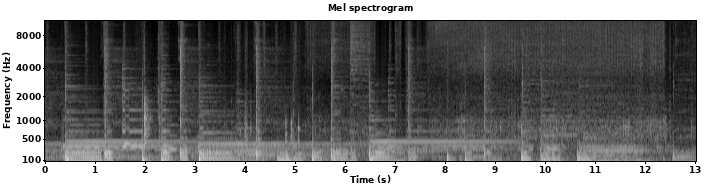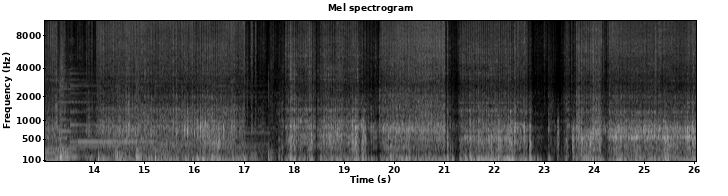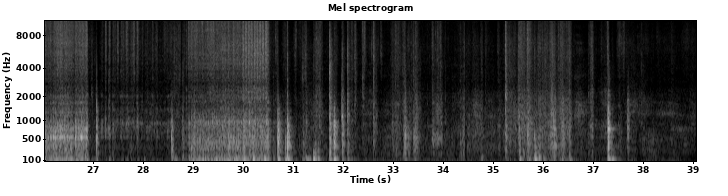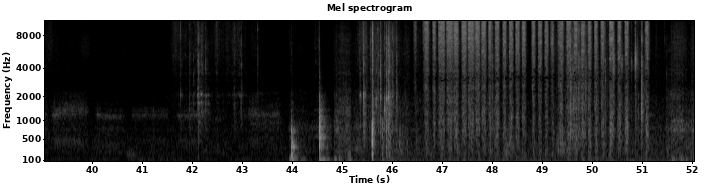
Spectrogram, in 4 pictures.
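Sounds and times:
sandpaper scraping metal tin: 0:07.7 - 0:22.7, 0:46.4 - 0:51.2.

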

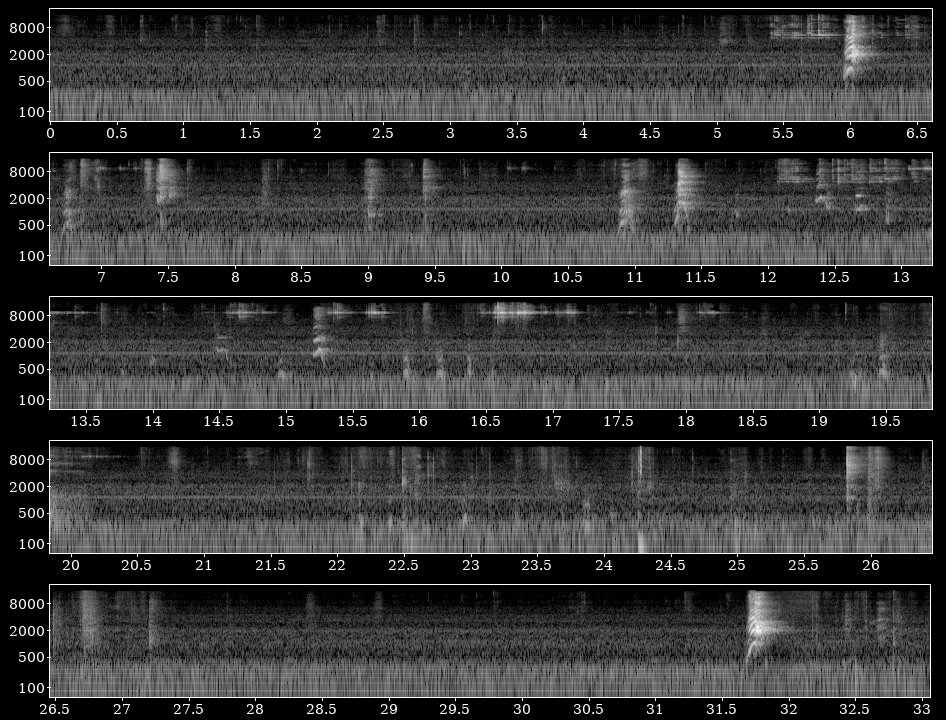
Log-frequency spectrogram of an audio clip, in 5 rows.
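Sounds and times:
faint steady hum: 0:00.0 - 0:33.0
puppies yipping and barking: 0:05.8 - 0:07.6, 0:10.9 - 0:13.2, 0:14.0 - 0:16.6.

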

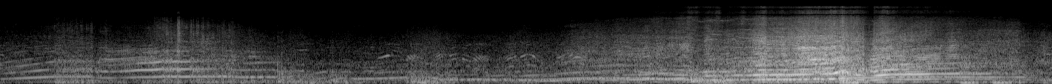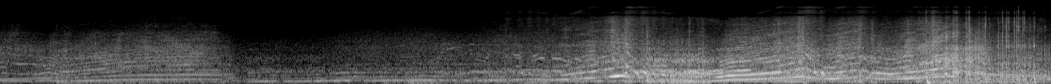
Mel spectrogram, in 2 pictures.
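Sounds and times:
car engine revving: 0:00.0 - 0:21.0.

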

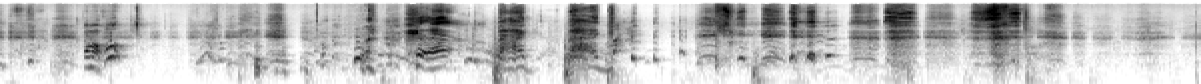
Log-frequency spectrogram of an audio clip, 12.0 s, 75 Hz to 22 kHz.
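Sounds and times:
people gasping: 0:00.0 - 0:00.9, 0:01.5 - 0:04.2, 0:06.8 - 0:12.0
people laughing: 0:01.9 - 0:09.2.

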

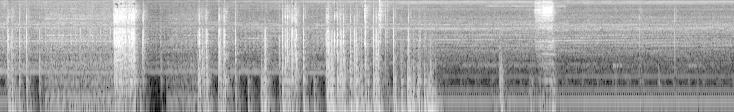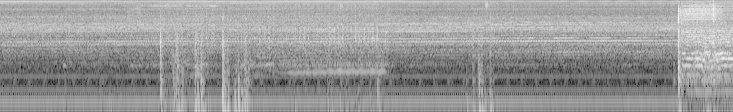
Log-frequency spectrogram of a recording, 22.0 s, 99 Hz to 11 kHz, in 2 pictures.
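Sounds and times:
electrical crackles and pops: 0:00.0 - 0:06.8, 0:12.6 - 0:16.9, 0:18.0 - 0:18.6
electrical hum: 0:00.0 - 0:22.0.

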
